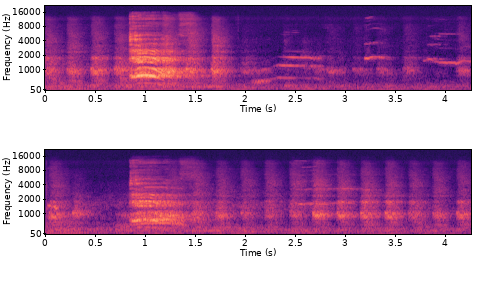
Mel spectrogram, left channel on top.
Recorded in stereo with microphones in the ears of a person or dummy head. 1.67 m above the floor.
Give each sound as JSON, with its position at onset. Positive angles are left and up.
{"t": 0.7, "sound": "a shout", "side_deg": 40, "distance_m": 1.2}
